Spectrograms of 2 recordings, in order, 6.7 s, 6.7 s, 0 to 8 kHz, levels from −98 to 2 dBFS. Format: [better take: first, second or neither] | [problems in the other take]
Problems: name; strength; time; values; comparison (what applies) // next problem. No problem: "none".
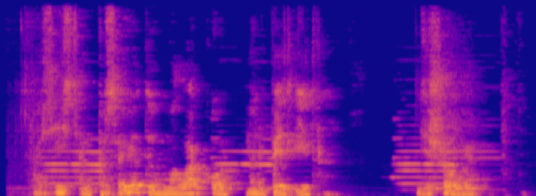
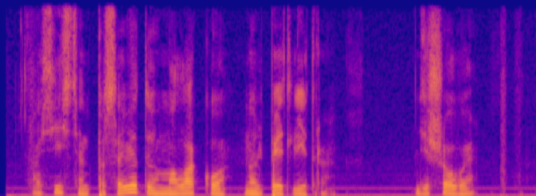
second | noise reduction (classical method WPE with log-MMSE)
